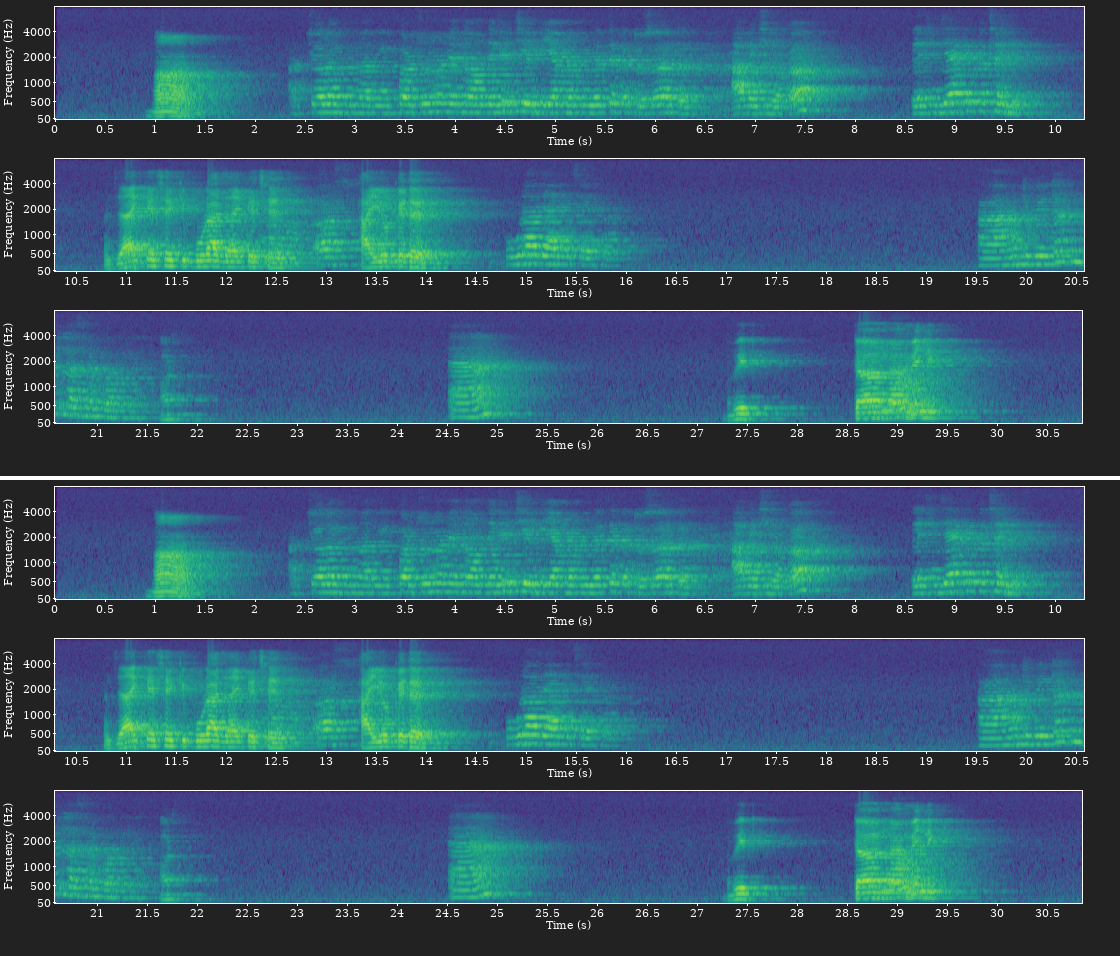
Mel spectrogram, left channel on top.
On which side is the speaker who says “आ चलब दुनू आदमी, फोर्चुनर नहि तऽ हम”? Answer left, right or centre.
Left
